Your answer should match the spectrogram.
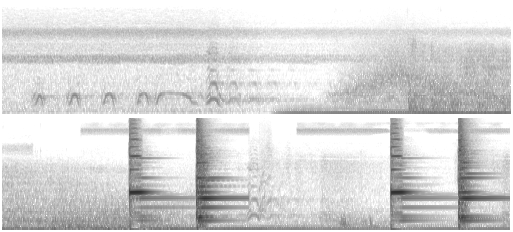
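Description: An owl hooting softly several times in quick succession, then a low rumbling night ambience swells. Four loud, ringing metallic strikes follow in two pairs, the second pair near the end.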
